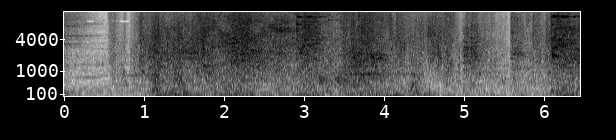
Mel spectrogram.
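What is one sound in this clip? Game spell effects crackle and boom in a fast fight.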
